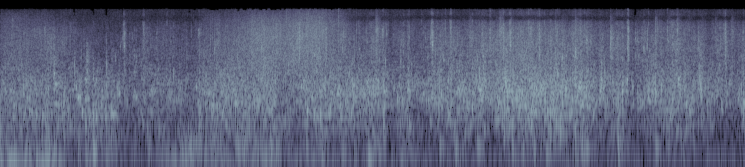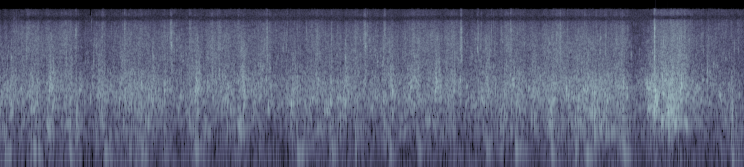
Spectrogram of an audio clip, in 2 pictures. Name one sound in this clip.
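Water splashes steadily as someone swims.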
